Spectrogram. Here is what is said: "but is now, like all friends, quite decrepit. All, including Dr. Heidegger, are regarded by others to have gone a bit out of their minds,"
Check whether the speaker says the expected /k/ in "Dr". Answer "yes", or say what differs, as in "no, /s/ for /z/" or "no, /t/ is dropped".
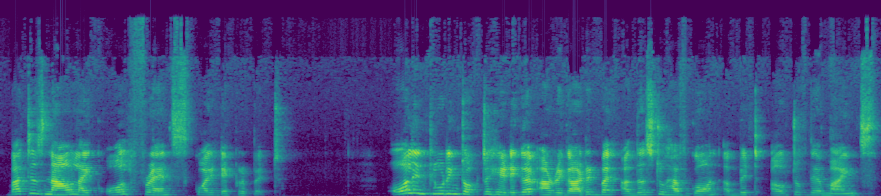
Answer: yes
